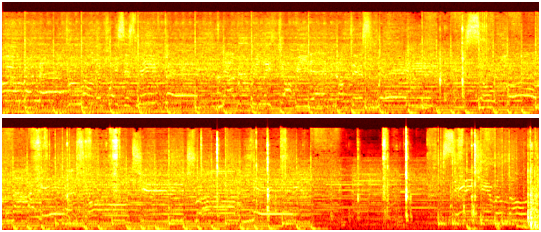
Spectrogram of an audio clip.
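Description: Background rock music with guitar and drums and a steady beat. It thins out briefly about three seconds before the end, then comes back.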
